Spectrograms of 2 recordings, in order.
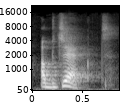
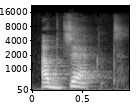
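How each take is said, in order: First: The stress is on the second syllable. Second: The same.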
